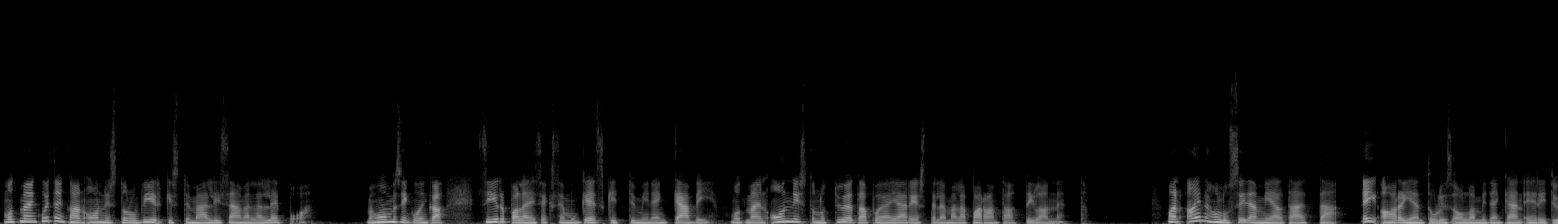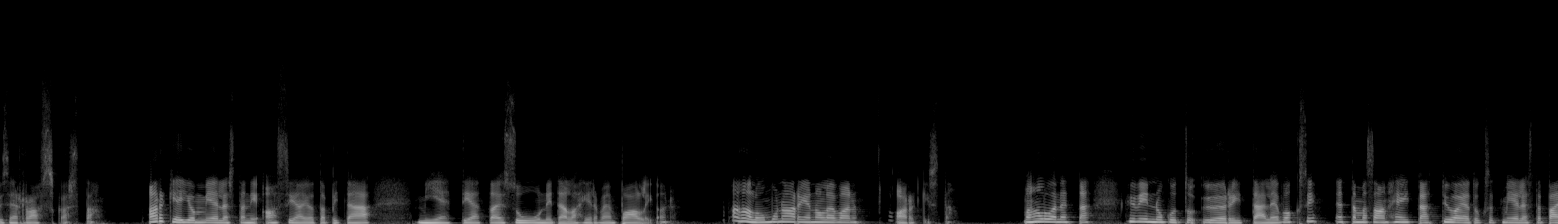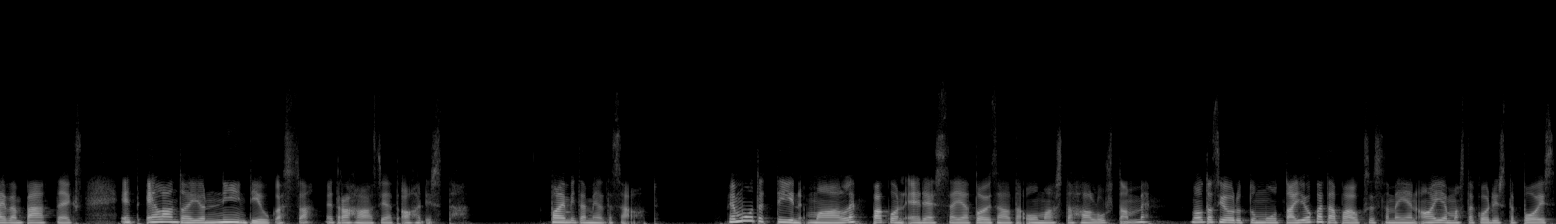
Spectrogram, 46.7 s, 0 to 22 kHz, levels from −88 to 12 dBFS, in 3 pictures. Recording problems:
muffled; slightly; fading above 2.5 kHz

